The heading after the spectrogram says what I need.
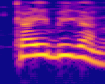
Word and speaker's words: kaibigan: Kaibigan means friend and is pronounced slow. It is only pronounced fast when paired with pala, as in pala kaibigan, meaning friendly.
